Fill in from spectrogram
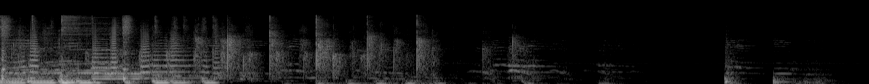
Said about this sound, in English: All right, everybody. Your last comedian. Clap your hands together for me.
